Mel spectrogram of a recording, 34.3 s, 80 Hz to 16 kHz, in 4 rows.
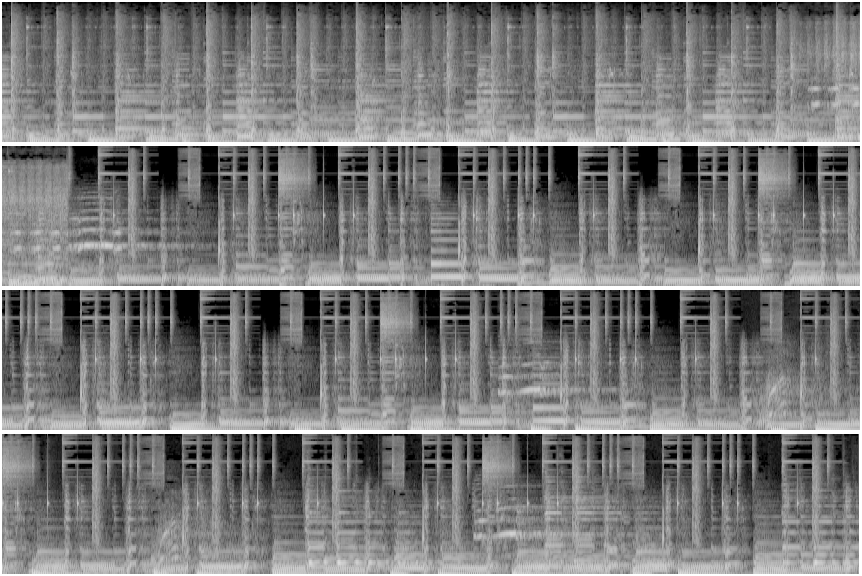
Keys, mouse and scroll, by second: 4.4 a, 5.2 x, 9.6 i, 9.8 i, 14.4 click, 15.9 click, 20.9 click, 28.9 Tab, 31.9 click, 32.9 click.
